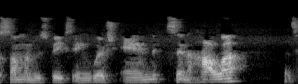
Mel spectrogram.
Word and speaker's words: Sinhala: we're going with someone who speaks English and Sinhala.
